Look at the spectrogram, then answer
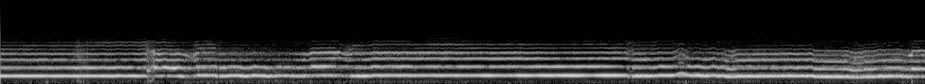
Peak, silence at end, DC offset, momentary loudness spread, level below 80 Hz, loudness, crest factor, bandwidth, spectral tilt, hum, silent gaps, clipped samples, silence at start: -8 dBFS; 0 s; under 0.1%; 4 LU; -62 dBFS; -18 LUFS; 8 dB; 3.1 kHz; -9.5 dB/octave; none; none; under 0.1%; 0 s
